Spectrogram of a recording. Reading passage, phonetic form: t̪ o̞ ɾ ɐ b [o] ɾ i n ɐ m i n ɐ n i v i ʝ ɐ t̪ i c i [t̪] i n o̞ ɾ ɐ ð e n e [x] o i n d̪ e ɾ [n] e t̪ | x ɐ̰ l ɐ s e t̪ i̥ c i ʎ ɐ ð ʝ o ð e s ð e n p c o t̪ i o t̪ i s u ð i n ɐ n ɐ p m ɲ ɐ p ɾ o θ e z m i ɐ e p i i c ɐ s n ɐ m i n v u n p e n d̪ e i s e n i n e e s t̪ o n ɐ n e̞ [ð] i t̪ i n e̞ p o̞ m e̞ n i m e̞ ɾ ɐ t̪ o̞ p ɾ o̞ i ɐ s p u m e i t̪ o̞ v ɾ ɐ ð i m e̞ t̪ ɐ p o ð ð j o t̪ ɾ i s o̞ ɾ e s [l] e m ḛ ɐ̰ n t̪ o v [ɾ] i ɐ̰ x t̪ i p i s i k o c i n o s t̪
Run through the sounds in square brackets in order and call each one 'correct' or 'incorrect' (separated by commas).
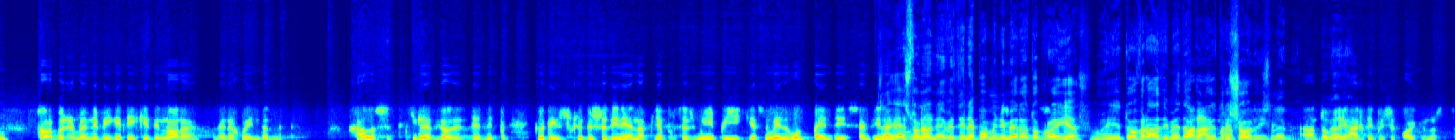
correct, correct, correct, correct, incorrect, correct, correct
